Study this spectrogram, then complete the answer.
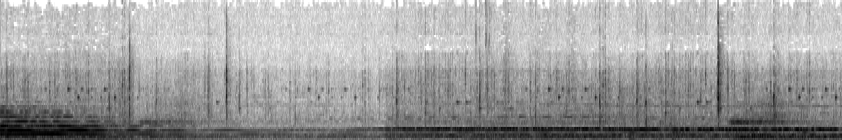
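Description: Bell ringing in the Dark Souls video game, a resonant metallic toll with long humming overtones that fade and return, over a low rumbling in-game background with faint scattered clicks.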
